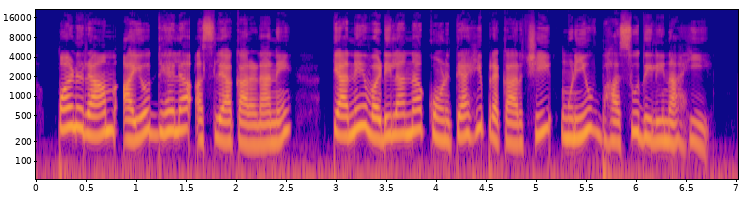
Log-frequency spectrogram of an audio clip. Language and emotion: Marathi, neutral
